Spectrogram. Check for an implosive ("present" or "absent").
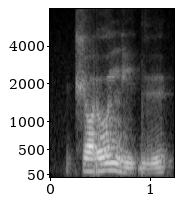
present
